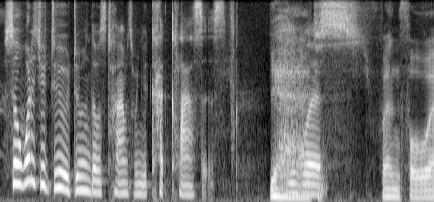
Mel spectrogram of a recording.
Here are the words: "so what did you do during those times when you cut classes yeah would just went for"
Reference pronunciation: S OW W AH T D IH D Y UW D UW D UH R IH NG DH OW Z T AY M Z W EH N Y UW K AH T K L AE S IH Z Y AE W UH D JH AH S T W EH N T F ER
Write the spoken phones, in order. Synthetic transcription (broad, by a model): S OW W AH T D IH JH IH D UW D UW IH NG DH OW Z T AY M Z W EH N Y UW K AH T K L AE S IH Z Y AE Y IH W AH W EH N F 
